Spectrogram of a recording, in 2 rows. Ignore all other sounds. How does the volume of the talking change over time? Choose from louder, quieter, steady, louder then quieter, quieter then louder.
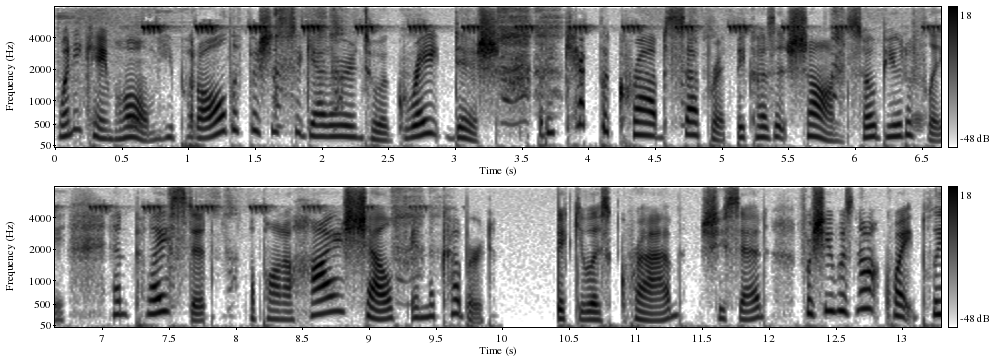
steady.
